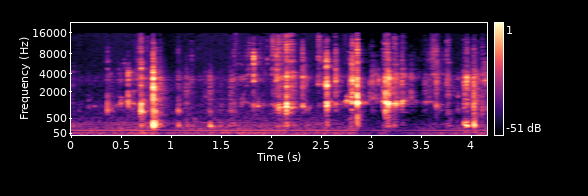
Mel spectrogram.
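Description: A man chewing a piece of hard-candy sucker with a real scorpion encased in it, with many irregular sharp crunches.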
